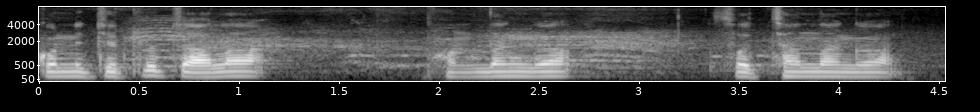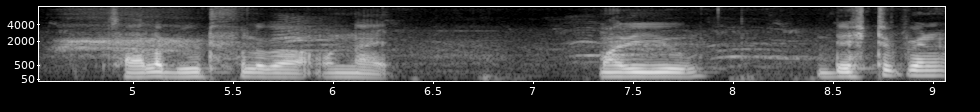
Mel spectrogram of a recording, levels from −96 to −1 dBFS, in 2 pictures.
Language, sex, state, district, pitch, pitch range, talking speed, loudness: Telugu, male, Andhra Pradesh, Anantapur, 135 Hz, 125-155 Hz, 95 wpm, -21 LUFS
